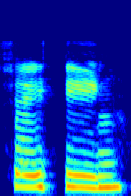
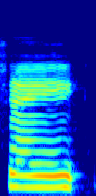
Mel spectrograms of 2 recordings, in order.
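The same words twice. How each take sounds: First: "shaking" with the same ay; long A in shaking. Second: "Shake" drawn with ay; long A in shake. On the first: Teacher comparing "shaking" with shake. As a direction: keep the ay in "shaking". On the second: Teacher comparing "Shake" with shaking. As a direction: stretch the ay in "Shake". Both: Shown as a demonstration. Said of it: "still saying A".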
